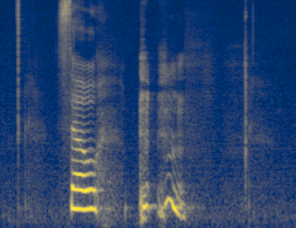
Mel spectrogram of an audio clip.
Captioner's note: clears throat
